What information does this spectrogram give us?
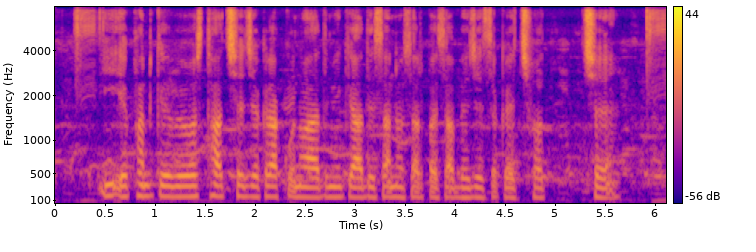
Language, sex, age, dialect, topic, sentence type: Maithili, male, 18-24, Angika, banking, question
